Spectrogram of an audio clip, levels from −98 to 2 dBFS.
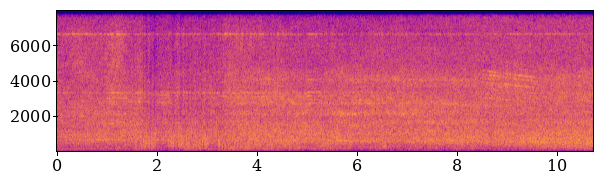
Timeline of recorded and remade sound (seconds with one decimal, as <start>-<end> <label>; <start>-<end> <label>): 0.0-4.3 recorded; 4.3-5.0 remade; 5.0-5.6 recorded; 5.6-8.4 remade; 8.4-10.7 recorded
